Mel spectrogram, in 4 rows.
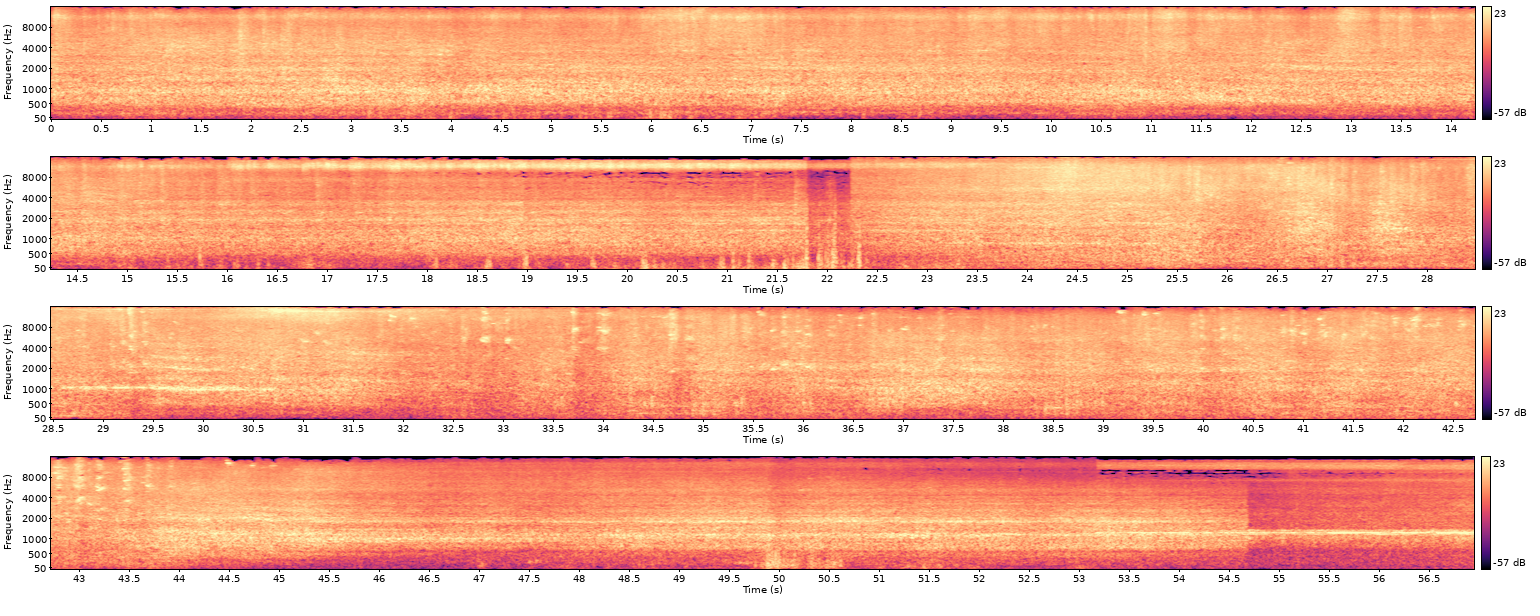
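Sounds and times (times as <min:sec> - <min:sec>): wheels squealing on curved track: 0:21.2 - 0:38.0, 0:39.0 - 0:48.0, 0:53.2 - 0:56.9.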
